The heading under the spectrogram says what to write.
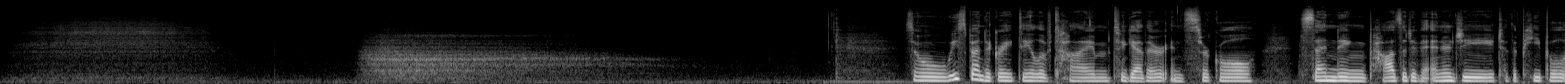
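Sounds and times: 
slow deep breaths during a meditation: 0.0s - 2.4s, 3.6s - 7.1s, 8.3s - 9.0s, 12.6s - 13.0s
speech: 9.1s - 15.6s.

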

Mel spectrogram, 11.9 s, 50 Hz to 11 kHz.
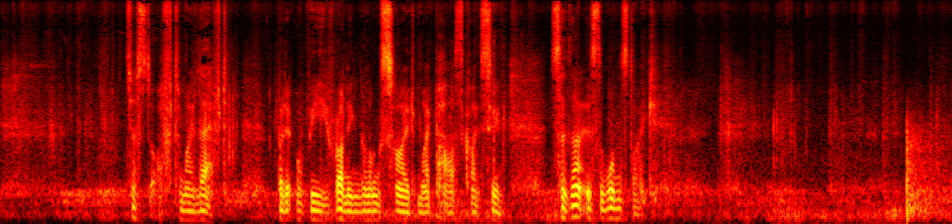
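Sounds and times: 
speech: 1.6s - 2.9s, 3.5s - 8.4s
gunshot from someone shooting in the Wiltshire countryside: 11.3s - 11.9s.

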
